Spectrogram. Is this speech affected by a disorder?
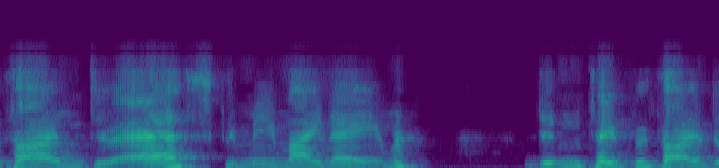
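Yes: cerebral palsy; speaks slower at times.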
